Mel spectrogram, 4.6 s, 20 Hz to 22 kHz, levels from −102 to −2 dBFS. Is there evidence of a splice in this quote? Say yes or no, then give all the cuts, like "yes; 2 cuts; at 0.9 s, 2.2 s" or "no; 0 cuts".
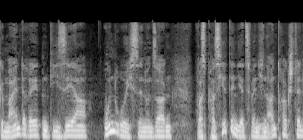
no; 0 cuts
